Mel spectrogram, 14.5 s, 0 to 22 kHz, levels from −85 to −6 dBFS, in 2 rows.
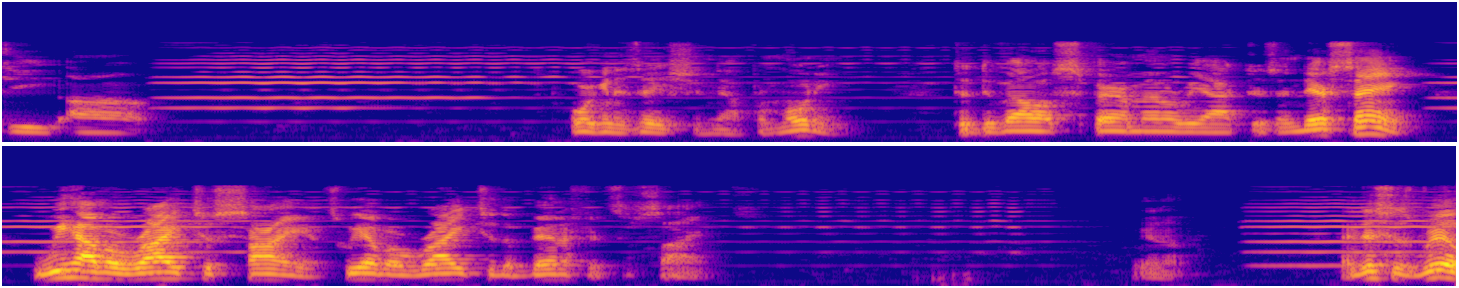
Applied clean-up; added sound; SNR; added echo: classical method log-MMSE.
